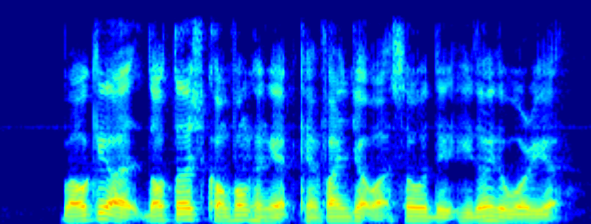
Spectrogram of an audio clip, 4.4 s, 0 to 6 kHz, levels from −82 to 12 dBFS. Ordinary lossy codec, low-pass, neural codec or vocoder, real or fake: none; 5.4 kHz; none; real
